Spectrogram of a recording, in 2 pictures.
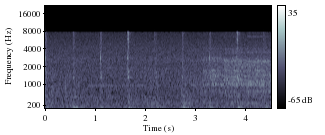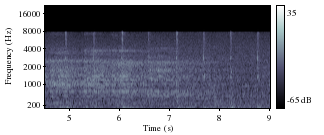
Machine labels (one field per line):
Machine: valve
